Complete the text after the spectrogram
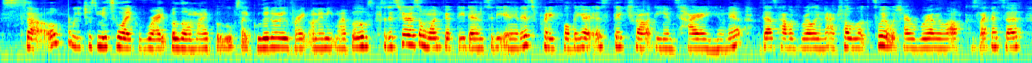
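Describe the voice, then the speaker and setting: A woman's voice: mid-range voice, flat delivery, a little fast, hardly any pauses, a little hiss or hum, poor audio. A young woman with a stuffed-up nose from a cold, chatting casually as she reviews a wig and filling her talk with "like". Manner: chatty, filler-heavy, lots of "like". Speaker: hair vlogger.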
